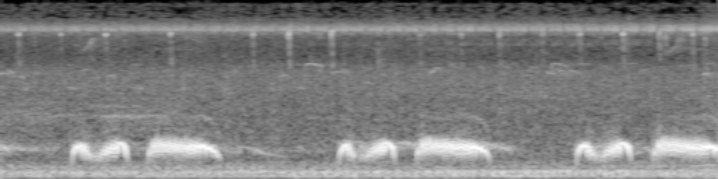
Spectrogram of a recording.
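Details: Spotted dove call for songbird training and luring, clear-voiced: three phrases each of a doubled short coo joined to a longer drawn coo, evenly spaced, over steady background hiss.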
